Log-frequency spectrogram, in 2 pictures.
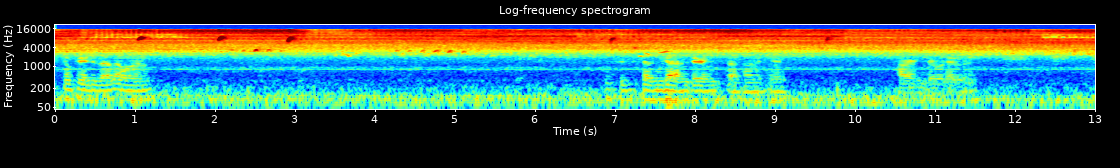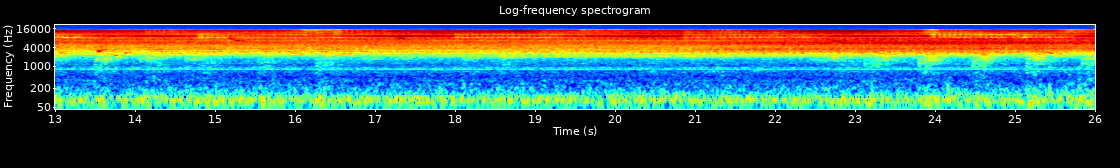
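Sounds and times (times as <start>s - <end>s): background hiss: 0.0s - 26.0s
faint constant hum: 0.0s - 26.0s.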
